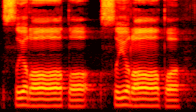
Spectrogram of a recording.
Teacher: الصاد مفخمة وإن كانت مكسورة يقل تفخيمها قليلا، لكن ليست سي، ليست صراط.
